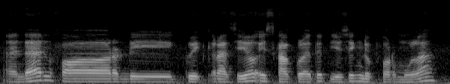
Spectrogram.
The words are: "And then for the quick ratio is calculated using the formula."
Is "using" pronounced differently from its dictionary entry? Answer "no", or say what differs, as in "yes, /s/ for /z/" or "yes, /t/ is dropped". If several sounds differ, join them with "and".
yes, /s/ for /z/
